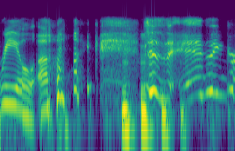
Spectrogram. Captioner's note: laugh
